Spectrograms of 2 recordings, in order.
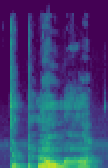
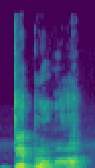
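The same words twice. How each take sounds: First: The stress is on the second syllable. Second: The stress is on the first syllable. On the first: The speaker calls it right. "it's that middle one" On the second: The speaker calls it wrong. "three possibilities for how to properly pronounce this word"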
